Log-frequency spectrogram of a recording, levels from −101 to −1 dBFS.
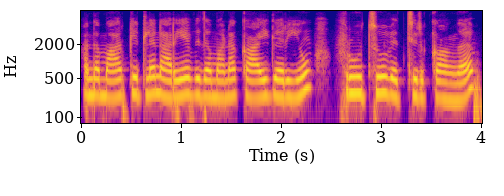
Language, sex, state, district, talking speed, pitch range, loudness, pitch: Tamil, female, Tamil Nadu, Nilgiris, 105 wpm, 225-260 Hz, -12 LUFS, 240 Hz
